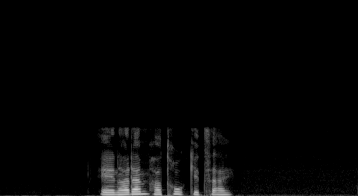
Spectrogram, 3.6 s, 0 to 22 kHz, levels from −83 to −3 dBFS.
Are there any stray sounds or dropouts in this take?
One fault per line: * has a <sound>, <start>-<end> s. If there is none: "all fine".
all fine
